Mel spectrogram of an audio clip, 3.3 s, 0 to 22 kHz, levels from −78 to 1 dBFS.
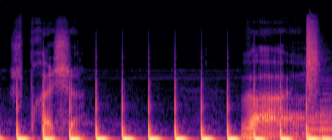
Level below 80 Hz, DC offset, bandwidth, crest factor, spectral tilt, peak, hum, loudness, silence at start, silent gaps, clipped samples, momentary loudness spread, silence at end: -12 dBFS; under 0.1%; 9.6 kHz; 12 dB; -7 dB/octave; 0 dBFS; none; -15 LUFS; 0 s; none; under 0.1%; 3 LU; 0 s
